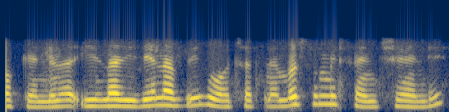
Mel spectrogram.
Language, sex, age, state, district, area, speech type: Telugu, female, 60+, Andhra Pradesh, Kakinada, rural, conversation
